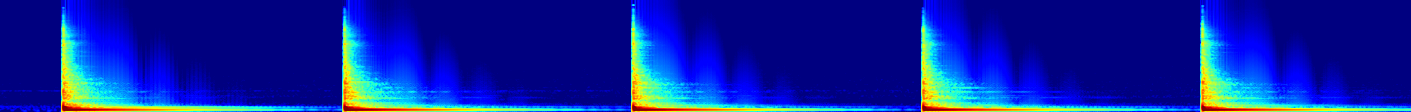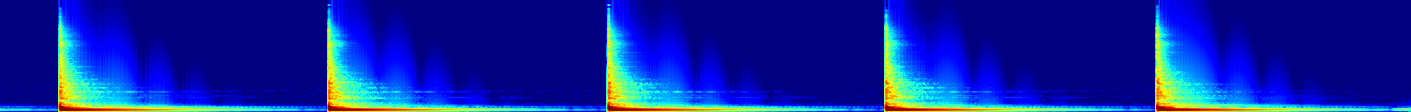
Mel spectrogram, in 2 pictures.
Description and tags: Ganon Mid Tom Drum
Mid tom drum hit with ringing EQ'd out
